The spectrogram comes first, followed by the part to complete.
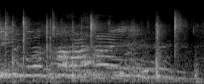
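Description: Young children's voices in a classroom, several chattering and calling out over one another in high voices, with a few sharp taps mixed in.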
